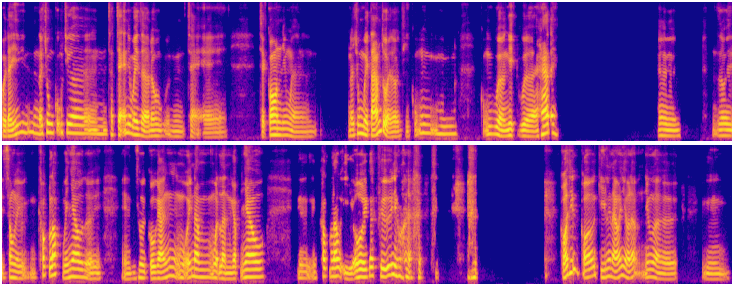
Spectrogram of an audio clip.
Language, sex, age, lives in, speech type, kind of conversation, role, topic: Vietnamese, male, 30-34, Japan, conversation, unstructured, none, Kỷ niệm nào với bạn bè khiến bạn vẫn nhớ mãi?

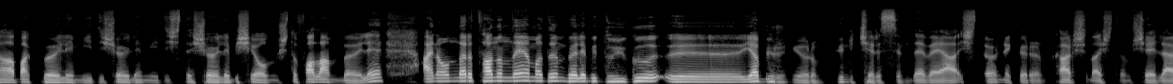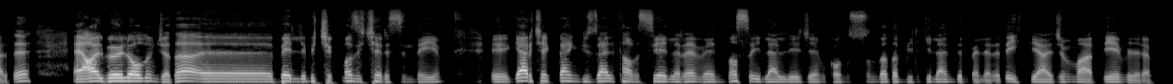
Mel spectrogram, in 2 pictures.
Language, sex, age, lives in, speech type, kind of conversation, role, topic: Turkish, male, 25-29, Bulgaria, conversation, advice, user, Eski ilişkimi unutamazken hızlıca yeni bir ilişkiye başlama isteğiyle nasıl başa çıkabilirim?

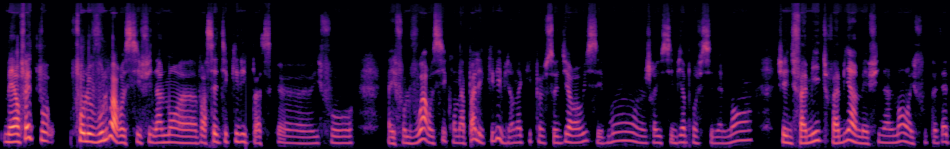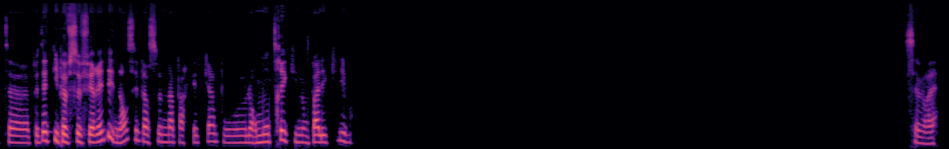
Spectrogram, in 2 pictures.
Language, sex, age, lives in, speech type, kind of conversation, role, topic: French, female, 50-54, France, conversation, podcast, host, Comment gères-tu l’équilibre entre vie professionnelle et vie personnelle ?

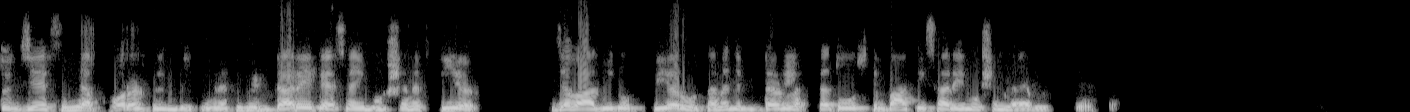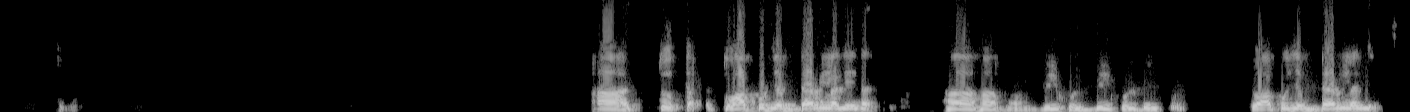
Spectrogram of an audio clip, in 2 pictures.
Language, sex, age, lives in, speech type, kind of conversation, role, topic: Hindi, male, 25-29, India, conversation, podcast, guest, Kaunsi film tumhe sabse zyada ek alag duniya mein le jaa kar escape feel karwati hai?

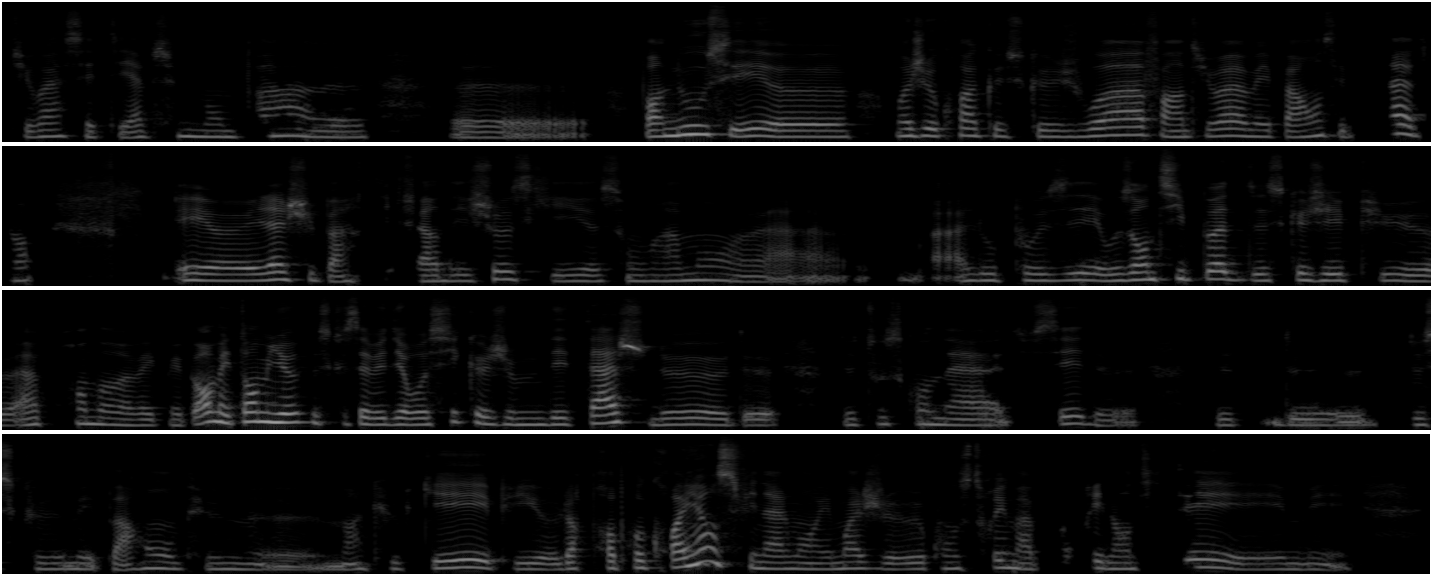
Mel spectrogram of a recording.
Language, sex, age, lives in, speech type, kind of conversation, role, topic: French, female, 45-49, France, conversation, podcast, guest, Comment trouver des personnes avec qui tu te sens vraiment à l’aise ?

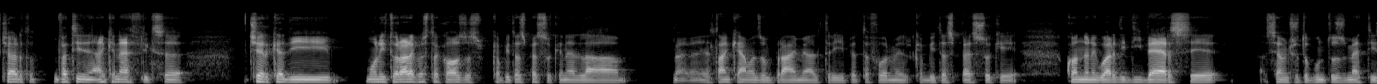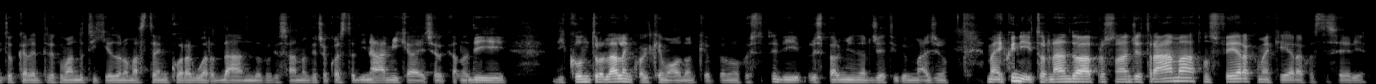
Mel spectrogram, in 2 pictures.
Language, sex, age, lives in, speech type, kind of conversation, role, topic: Italian, male, 25-29, Italy, conversation, podcast, host, Qual è la serie TV che ti ha appassionato di più e perché?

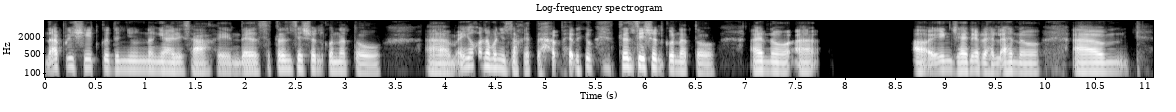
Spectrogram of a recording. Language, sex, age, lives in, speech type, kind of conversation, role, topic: Filipino, male, 30-34, Philippines, conversation, podcast, guest, Paano mo sasabihin sa pamilya mo na magpapalit ka ng trabaho?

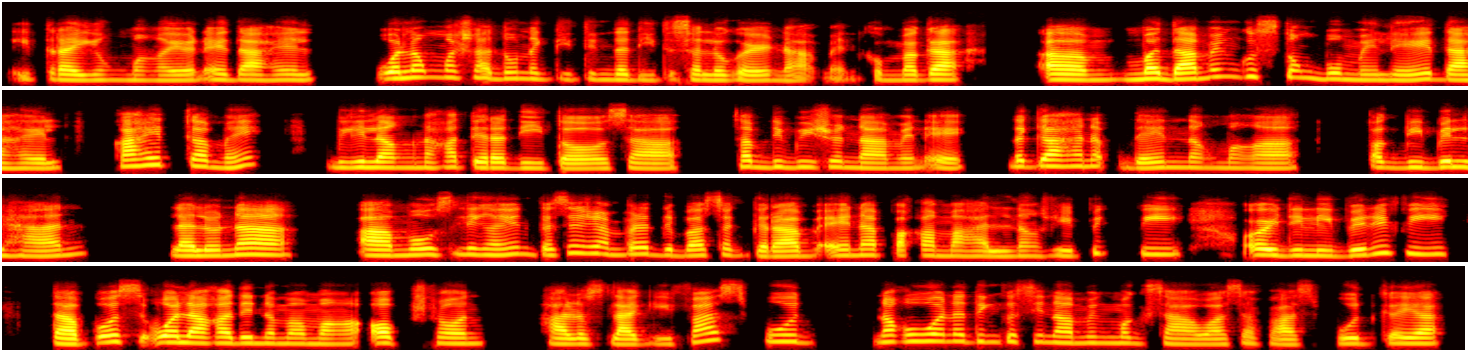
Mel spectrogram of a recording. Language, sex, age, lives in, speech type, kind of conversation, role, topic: Filipino, female, 20-24, Philippines, conversation, advice, user, Paano ko mapapawi ang kaba at mapapalakas ang tiwala sa sarili sa paggawa ng mga desisyon sa negosyo?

